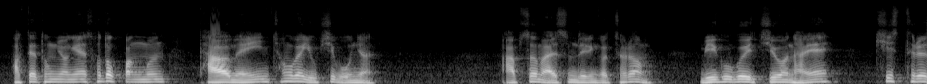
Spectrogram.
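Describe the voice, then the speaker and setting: A man giving a scripted university lecture in a measured, formal narrating manner. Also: lowish voice, warm tone. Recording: thin phone-like sound.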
